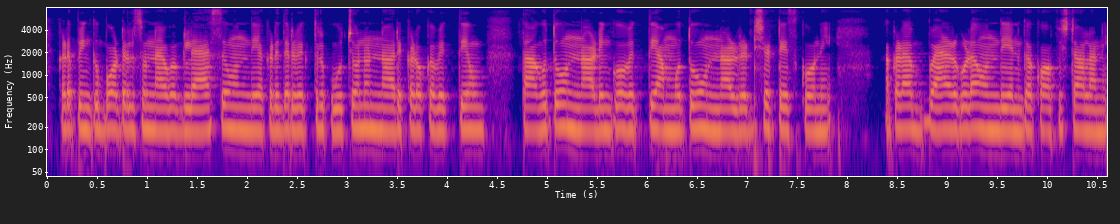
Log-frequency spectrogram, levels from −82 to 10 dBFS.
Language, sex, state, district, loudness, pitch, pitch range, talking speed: Telugu, female, Andhra Pradesh, Srikakulam, -22 LUFS, 185 Hz, 180-190 Hz, 185 wpm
